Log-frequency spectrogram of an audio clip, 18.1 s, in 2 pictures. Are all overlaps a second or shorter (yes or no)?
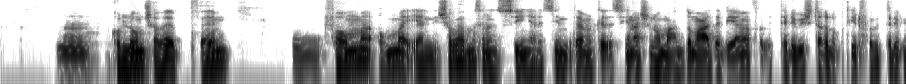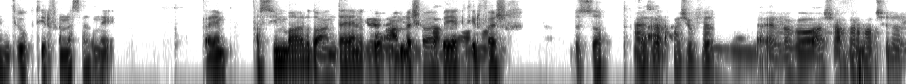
no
